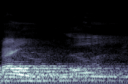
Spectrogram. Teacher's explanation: Ai naik tengah lidah. Tapi berjarak berjarak agak jauh daripada langit-langit atas. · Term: huruf tengah lidah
